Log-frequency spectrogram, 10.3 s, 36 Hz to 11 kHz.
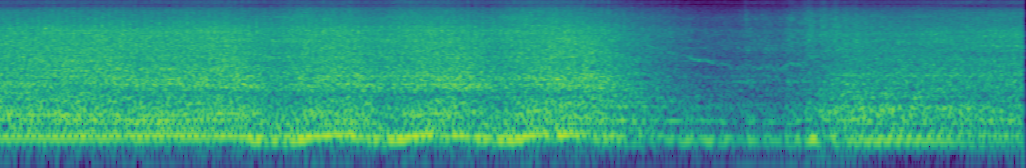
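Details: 1974 Chevrolet C20 small-block V8 after sitting about 3 years, second start attempt: catches into a deep, regular idle with a brief sag near the end, but keeps running. Surging suspected from bad gas and junk in the carburetor.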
